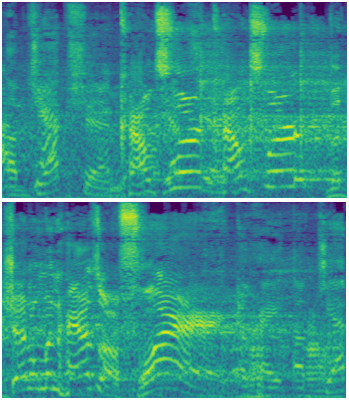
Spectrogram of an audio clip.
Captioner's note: gavel sound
